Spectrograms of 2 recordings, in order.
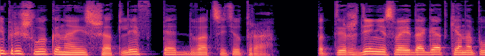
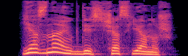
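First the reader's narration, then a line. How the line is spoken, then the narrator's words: Excited voice. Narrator (Russian): возбужденным голосом сообщила она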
